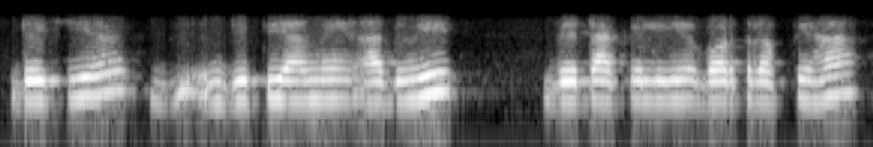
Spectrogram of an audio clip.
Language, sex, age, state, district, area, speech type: Hindi, female, 30-45, Bihar, Vaishali, rural, conversation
